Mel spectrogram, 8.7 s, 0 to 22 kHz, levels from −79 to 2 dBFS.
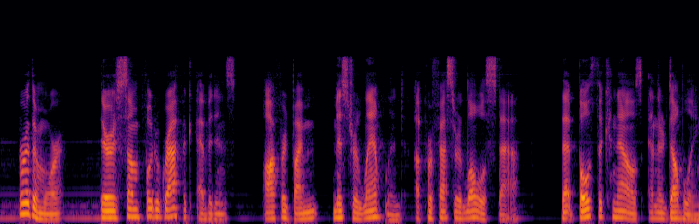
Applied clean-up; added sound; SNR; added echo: neural mask model RNNoise.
